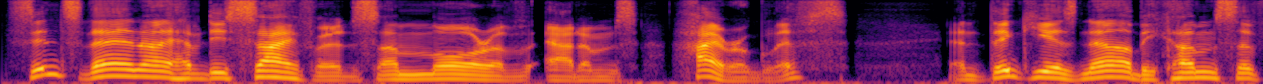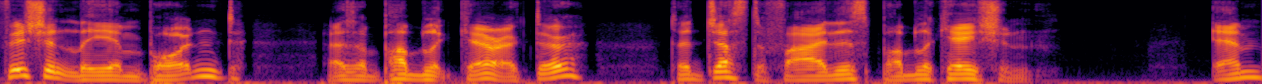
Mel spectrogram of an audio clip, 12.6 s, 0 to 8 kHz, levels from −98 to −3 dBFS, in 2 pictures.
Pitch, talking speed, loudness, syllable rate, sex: 125 Hz, 125 wpm, -21 LUFS, 4.9 syllables/s, male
